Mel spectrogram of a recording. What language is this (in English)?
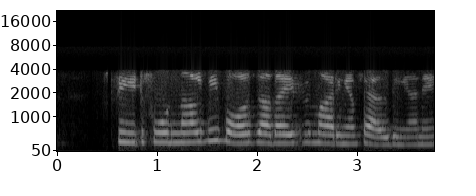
Punjabi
